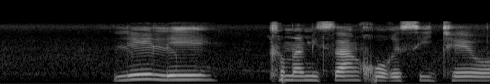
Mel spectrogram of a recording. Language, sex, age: Tswana, female, 19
